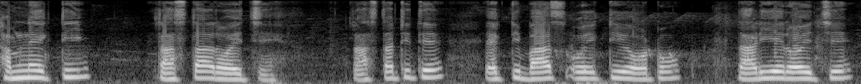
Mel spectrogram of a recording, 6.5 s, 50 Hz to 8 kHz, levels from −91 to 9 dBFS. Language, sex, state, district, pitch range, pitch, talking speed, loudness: Bengali, male, West Bengal, Cooch Behar, 170-205 Hz, 185 Hz, 110 wpm, -13 LUFS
